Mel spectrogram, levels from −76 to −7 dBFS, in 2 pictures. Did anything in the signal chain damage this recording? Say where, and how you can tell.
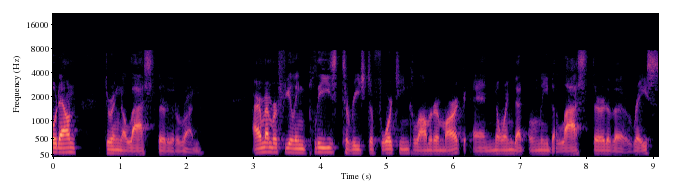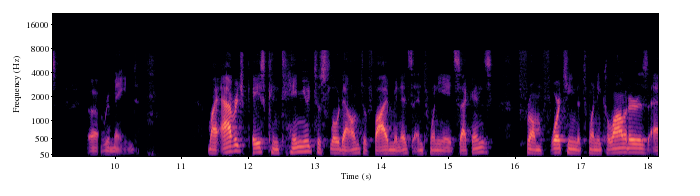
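Yes. At the codec stage, the speech sounds rough and grainy throughout, with noise filling the gaps between pitch harmonics and a thin, synthetic top band. That likely points to low-delay AAC compression at a low bitrate, around 32 kbps. Its short frames resolve harmonics poorly. On a spectrogram, the harmonic lines look smeared and hazy, and the upper band is patchy.

At the network stage, AAC frame loss with muting leaves brief soft-edged holes at 7.52 s (about 0.05 s), 9.74 s (about 0.08 s) and 12.02 s (about 0.07 s). The decoder zeroed the missing spectrum, fitting one or two lost frames each time. On the waveform, the envelope tapers to silence and back.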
